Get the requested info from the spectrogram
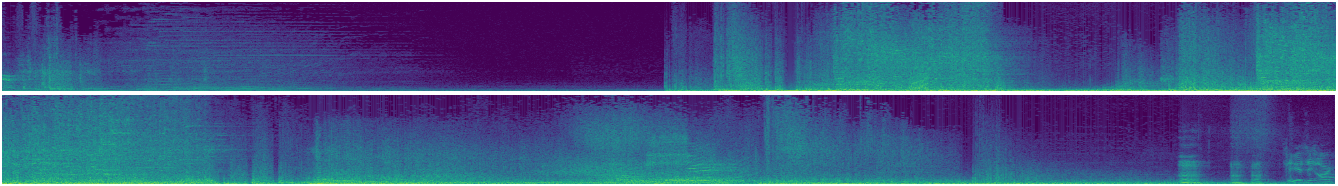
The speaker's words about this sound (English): water tower explosion in Die Hard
